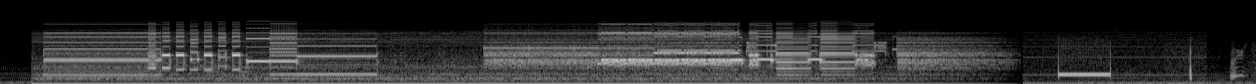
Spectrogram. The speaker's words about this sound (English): A computer, dial 911. Dialing?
